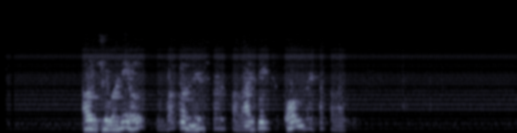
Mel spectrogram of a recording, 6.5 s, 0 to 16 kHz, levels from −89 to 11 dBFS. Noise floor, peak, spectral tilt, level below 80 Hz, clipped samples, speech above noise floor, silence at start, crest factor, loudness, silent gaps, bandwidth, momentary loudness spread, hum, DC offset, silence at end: -70 dBFS; -16 dBFS; -7.5 dB/octave; -78 dBFS; under 0.1%; 35 dB; 1.05 s; 22 dB; -35 LUFS; none; 6.2 kHz; 21 LU; none; under 0.1%; 2.15 s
